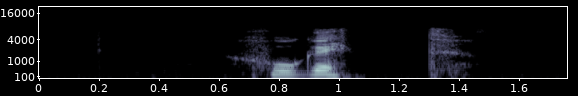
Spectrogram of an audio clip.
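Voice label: tlacochahuaya, Zapotec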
